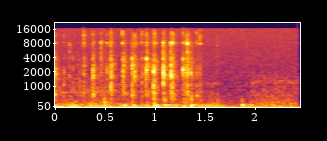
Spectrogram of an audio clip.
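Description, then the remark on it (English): Rapid clicking of keys on a computer keyboard as someone types an OpenID URL into a registration page, a quick burst of typing for about a second and a half that then stops, leaving a low background hum. “All right, let's give this a try by going to our registration page and typing in an OpenID URL.”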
